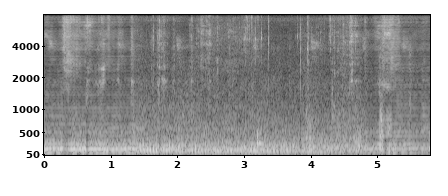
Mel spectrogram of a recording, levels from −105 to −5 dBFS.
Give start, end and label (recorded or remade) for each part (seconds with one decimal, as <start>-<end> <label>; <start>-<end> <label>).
0.0-1.4 remade; 1.4-4.8 recorded; 4.8-5.8 remade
